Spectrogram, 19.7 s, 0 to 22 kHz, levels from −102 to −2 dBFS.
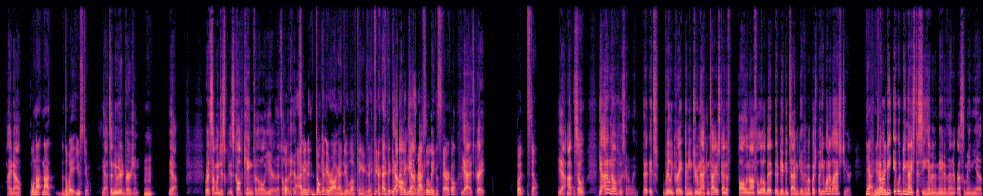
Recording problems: wrong speed and pitch; too fast and too high; 1.6 times normal speed

